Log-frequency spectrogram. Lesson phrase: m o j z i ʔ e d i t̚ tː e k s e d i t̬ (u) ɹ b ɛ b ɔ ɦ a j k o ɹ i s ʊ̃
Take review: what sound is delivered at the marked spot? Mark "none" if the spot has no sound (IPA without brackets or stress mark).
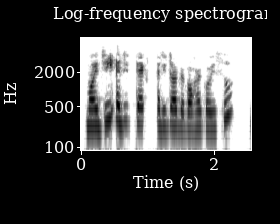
ɔ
